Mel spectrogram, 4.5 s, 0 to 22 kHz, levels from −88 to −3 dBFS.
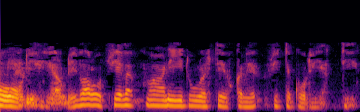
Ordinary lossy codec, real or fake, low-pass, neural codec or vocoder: MP3, 24 kbps; fake; 5.4 kHz; vocoder, 22.05 kHz, 80 mel bands, HiFi-GAN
